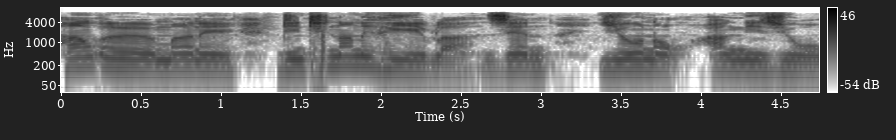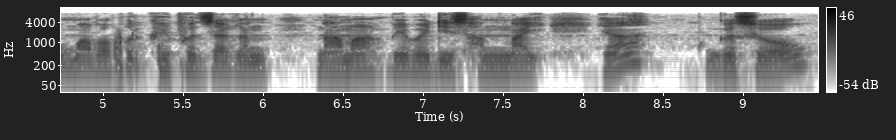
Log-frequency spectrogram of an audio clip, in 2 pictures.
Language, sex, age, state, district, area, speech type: Bodo, male, 45-60, Assam, Chirang, urban, spontaneous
